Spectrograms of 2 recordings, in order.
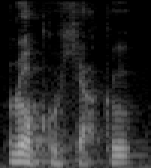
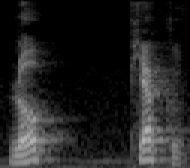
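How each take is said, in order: First: The middle has a k then h sound. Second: The middle has a doubled p sound. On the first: The speaker calls it wrong. "Hindi siya ulit rokuhyaku" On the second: The speaker calls it right. "Magiging ropyaku"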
